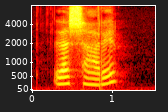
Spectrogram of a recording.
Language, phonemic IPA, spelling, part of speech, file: Italian, /laˈʃʃaːre/, lasciare, verb, It-lasciare.ogg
